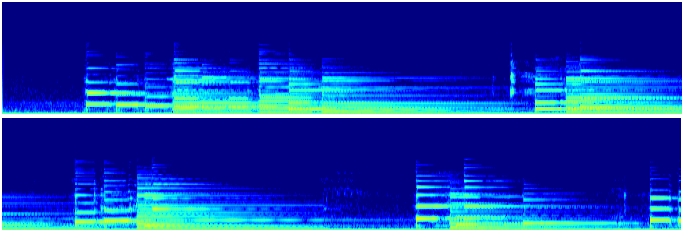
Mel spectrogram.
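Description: Solo classical nylon-string guitar: a plucked melody over held bass notes and chords, played in phrases with brief pauses between them. The first notes come about a second in.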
